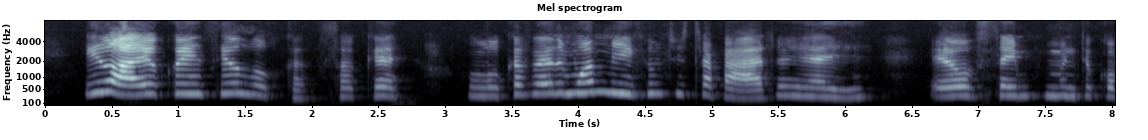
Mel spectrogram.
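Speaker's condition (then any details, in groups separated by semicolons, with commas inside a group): Cerebral palsy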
